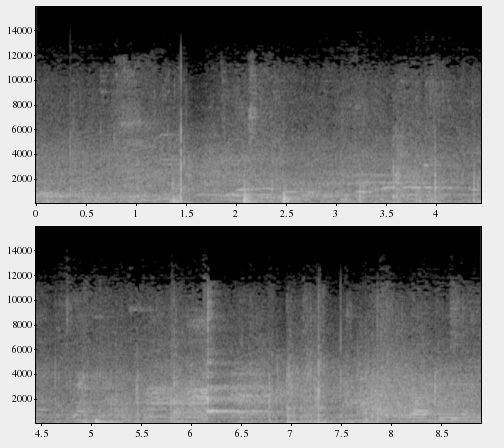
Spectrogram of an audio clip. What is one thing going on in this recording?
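Sneakers squeak on a hard court in a large echoing gym.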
